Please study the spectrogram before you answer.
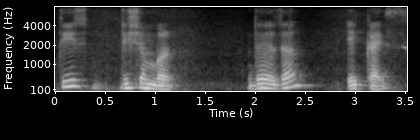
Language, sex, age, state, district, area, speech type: Nepali, male, 30-45, West Bengal, Jalpaiguri, rural, spontaneous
